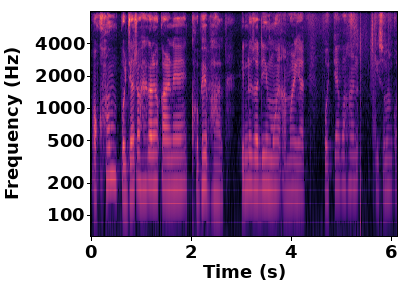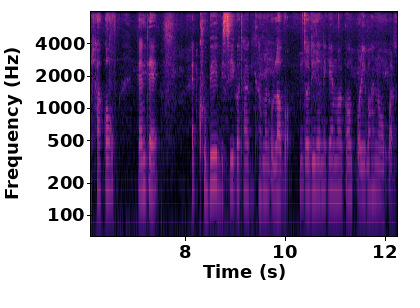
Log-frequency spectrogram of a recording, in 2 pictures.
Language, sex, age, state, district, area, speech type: Assamese, male, 18-30, Assam, Charaideo, urban, spontaneous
